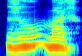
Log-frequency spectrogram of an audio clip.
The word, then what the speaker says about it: زمر: بھی ملاقات ہوئی تھی۔ اس نے البتہ زمر کا نام غلط تلفظ سے بولا تھا، ارے کے اوپر زبر کے ساتھ۔ اف، اٹس زمر، زومر زے کے اوپر پیش ہے، اس نے توڑ توڑ کر بتایا۔ وہ خاتون اچھا اچھا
